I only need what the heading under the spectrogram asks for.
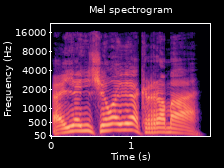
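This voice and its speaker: A man's voice: medium pitch, expressive, a little slow, dry recording, clean studio sound, natural voice. A man doing a snarling nonhuman hero. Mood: furious. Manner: shouting, snarling. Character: irritable nonhuman male hero with six arms.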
